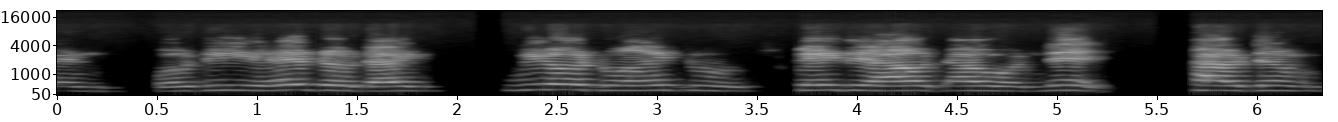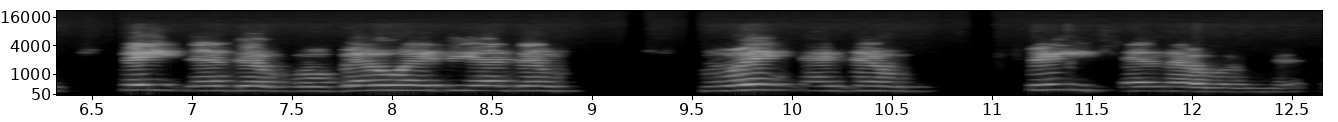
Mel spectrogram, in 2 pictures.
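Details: Participant with cerebral palsy leading warm-up exercises; listeners report difficulty understanding him; dysarthric speech in cerebral palsy.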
